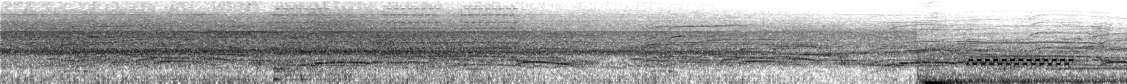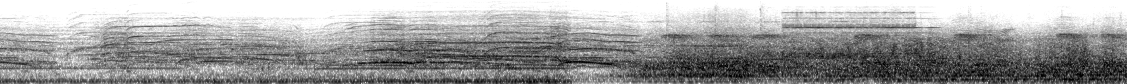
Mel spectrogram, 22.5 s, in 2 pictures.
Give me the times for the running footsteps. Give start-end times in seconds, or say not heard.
not heard.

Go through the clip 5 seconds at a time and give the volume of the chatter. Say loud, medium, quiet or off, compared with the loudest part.
medium, medium, medium, loud, loud.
